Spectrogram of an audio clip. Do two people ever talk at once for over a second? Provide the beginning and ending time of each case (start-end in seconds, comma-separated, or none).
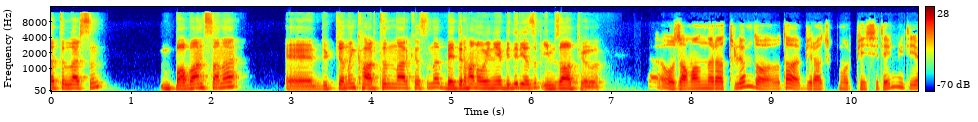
none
